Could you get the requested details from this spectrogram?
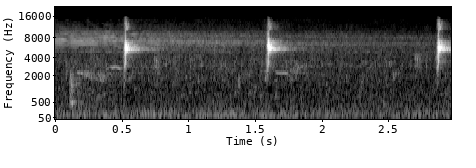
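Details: Hopping about on a branch above the listener on 30 July, a waterthrush sounds three piercing, short chip notes roughly a second apart, with a faint softer note early on and quiet background hum.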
